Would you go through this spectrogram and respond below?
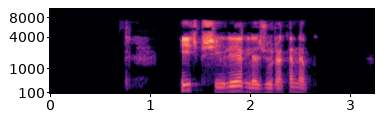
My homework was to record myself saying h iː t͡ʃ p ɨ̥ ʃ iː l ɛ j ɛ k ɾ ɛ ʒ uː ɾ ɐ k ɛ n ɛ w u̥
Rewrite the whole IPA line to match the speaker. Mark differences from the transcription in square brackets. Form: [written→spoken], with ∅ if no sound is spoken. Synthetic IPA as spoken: h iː t͡ʃ p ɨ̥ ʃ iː l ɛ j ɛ k [ɾ→l] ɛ ʒ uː ɾ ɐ k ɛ n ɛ [w→b] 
